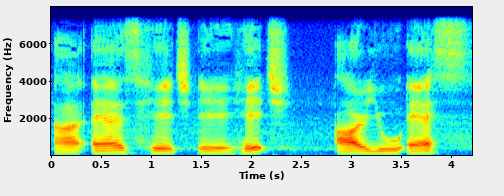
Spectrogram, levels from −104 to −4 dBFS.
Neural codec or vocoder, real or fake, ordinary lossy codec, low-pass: codec, 16 kHz in and 24 kHz out, 1 kbps, XY-Tokenizer; fake; none; 7.2 kHz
